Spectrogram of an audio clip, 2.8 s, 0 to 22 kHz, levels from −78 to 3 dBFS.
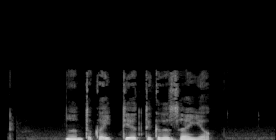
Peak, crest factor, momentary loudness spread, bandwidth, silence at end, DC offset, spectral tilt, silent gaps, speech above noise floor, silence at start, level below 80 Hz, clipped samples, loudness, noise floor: -6 dBFS; 16 dB; 7 LU; 11.5 kHz; 0.65 s; under 0.1%; -7 dB/octave; none; 36 dB; 0.65 s; -62 dBFS; under 0.1%; -20 LUFS; -54 dBFS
